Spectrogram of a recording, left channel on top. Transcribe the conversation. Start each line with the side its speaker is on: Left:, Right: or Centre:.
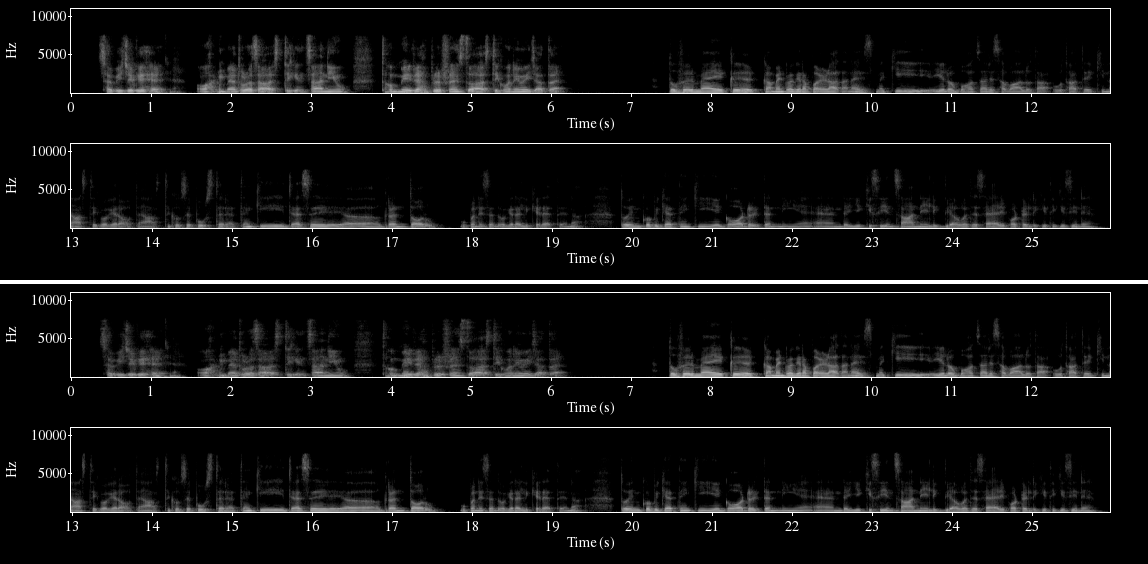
Left: सभी जगह है
Right: अच्छा
Left: और <laughs> मैं थोड़ा सा आस्तिक इंसान ही हूँ तो मेरा
Right: <laughs>
Left: प्रेफरेंस तो आस्तिक होने में ही जाता है
Right: तो फिर मैं एक कमेंट वगैरह पढ़ रहा था ना इसमें कि ये लोग बहुत सारे सवाल उठा उठाते हैं कि नास्तिक वगैरह होते हैं आस्तिकों से पूछते रहते हैं कि जैसे अ, ग्रंथ और उप- उपनिषद वगैरह लिखे रहते हैं ना तो इनको भी कहते हैं कि ये गॉड रिटन नहीं है एंड ये किसी इंसान ने लिख दिया होगा जैसे हैरी पॉटर लिखी थी किसी ने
